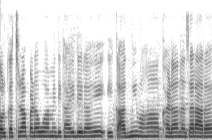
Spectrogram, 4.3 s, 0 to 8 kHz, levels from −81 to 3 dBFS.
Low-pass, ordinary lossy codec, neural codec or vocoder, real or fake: 7.2 kHz; none; none; real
